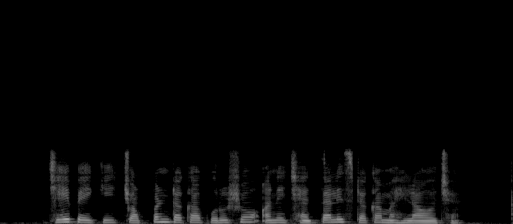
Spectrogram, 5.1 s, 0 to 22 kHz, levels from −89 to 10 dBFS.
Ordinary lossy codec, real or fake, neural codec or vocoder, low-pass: none; real; none; 7.2 kHz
